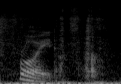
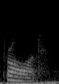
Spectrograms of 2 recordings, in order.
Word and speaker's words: Freud: were just going through this book Freud it's pronounced Freud Oh I thought it was pronounced fraud uh yeah sounds like chiropractors or acupuncture maybe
